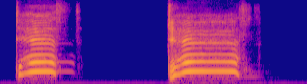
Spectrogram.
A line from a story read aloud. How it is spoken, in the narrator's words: chant and scream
